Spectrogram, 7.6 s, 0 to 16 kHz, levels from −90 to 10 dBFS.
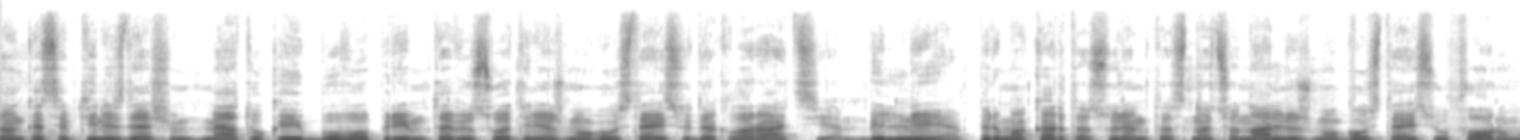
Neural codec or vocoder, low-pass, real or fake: none; 14.4 kHz; real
